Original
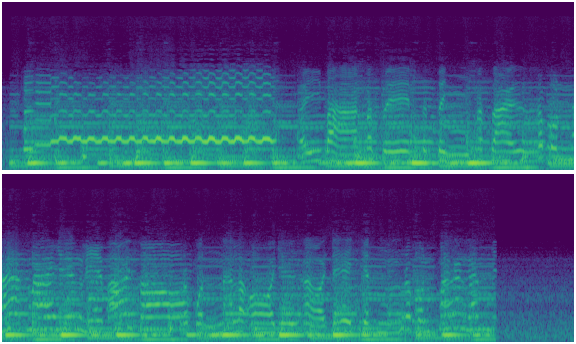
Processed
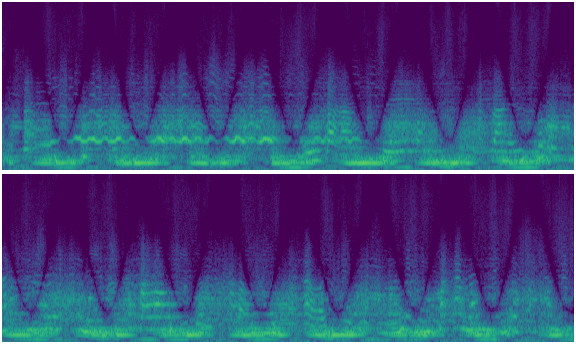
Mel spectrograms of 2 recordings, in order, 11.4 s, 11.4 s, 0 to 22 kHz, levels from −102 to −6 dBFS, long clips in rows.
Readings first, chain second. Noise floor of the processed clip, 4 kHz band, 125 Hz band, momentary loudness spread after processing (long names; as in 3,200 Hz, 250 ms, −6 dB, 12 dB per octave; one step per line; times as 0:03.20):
−50 dBFS, below −15 dB, −9.5 dB, 5 LU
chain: bit reduction 9 bits
rotating-speaker cabinet horn 6 Hz
soft clipping −35 dBFS, distortion −8 dB
single-tap delay 1,065 ms −12.5 dB
healed spectral selection 0:04.05–0:04.70, 210–3,300 Hz both
octave-band graphic EQ 125/250/500/1,000/2,000 Hz −5/+11/−7/+8/−9 dB
downward compressor 6 to 1, threshold −41 dBFS, peak gain reduction 10 dB
high-shelf EQ 2,100 Hz −11.5 dB
single-tap delay 890 ms −9.5 dB
phaser with staggered stages 1.3 Hz
level +8 dB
